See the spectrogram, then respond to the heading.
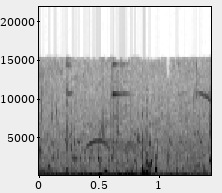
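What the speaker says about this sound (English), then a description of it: "All right, Chris, put that big girl back in the water and let her go do her thing." A large bass is released from a kayak back into a Tennessee lake. Faint splashing and trickling water sound close by, with a soft slosh midway over quiet outdoor background.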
